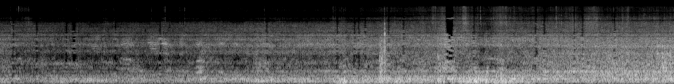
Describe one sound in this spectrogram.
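A diesel train rumbles past close by, growing louder.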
